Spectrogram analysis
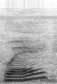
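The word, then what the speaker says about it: Huế: Hue in central Vietnam, spelt H-U-E and pronounced Hue. As you may recall in our previous lesson, you follow the line. So in the case of Hue, it goes up, so you go up.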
